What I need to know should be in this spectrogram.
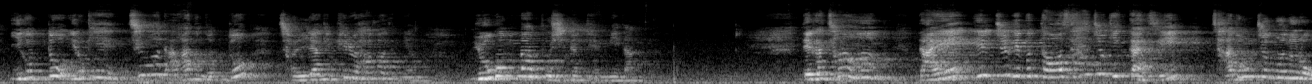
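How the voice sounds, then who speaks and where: A seminar speaker from Seocheon, South Chungcheong, Korea, with a Chungcheong Korean accent, explains a bonus chart to about 800 people in a large lecture hall. Her high-pitched voice swings widely as she laughs often, stays lively, and quizzes the audience, at a measured pace. Recorded from far off, the sound is echoey with a long echo on every word and slight background noise.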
